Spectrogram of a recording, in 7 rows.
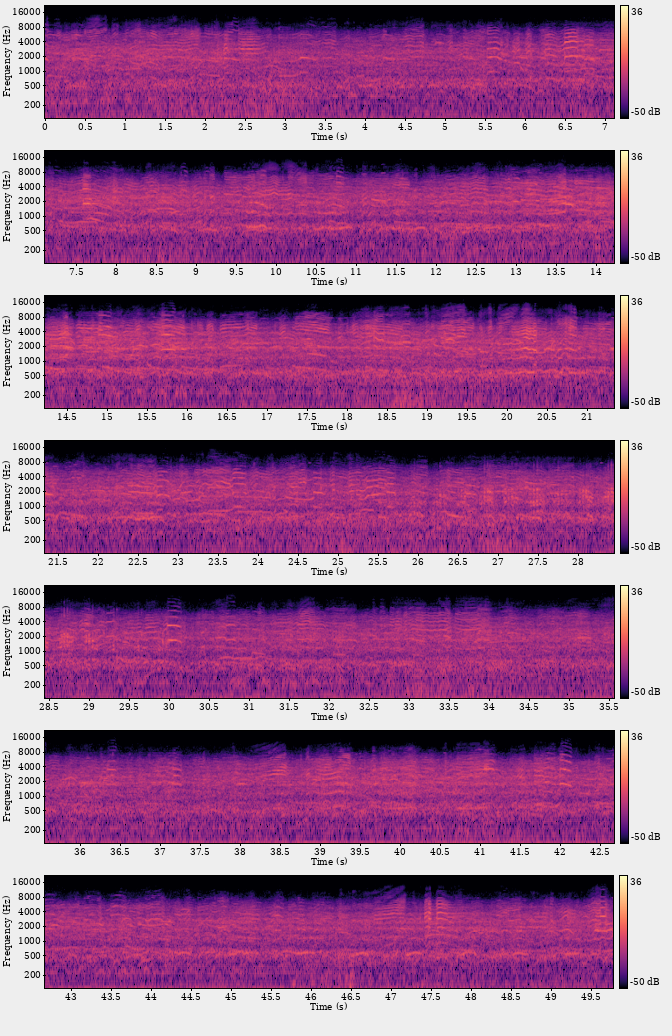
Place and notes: Bempton, UK - Kittiwake soundscape ...
Kittiwake soundscape ... RSPB Bempton Cliffs ... kittiwake calls and flight calls ... guillemot and gannet calls ... open lavalier mics on the end of a fishing landing net pole ... warm ... sunny morning ...
Bridlington, UK, 22 July 2016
